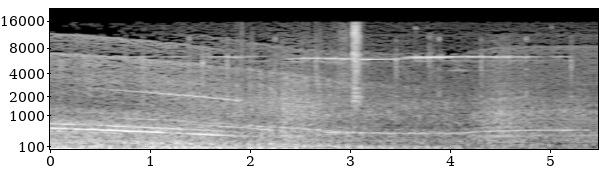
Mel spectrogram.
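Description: A bus engine drones and winds down as the bus slows.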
